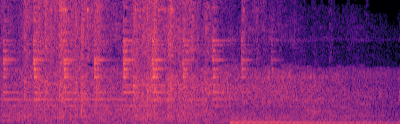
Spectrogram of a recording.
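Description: Rushing, clattering noise of a train passing over, then about two seconds in a low, steady music drone comes in and holds.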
